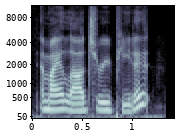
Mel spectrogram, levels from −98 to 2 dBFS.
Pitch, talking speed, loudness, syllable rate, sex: 195 Hz, 255 wpm, -16 LUFS, 8.3 syllables/s, female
